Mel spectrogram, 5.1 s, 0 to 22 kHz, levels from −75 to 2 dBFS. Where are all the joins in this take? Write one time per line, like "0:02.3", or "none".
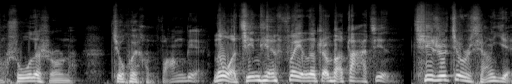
0:02.1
